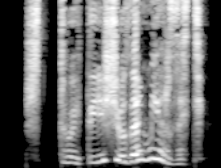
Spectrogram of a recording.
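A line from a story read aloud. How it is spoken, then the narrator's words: Disgusted shout. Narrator (Russian): С отвращением крикнула она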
